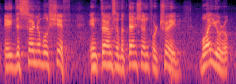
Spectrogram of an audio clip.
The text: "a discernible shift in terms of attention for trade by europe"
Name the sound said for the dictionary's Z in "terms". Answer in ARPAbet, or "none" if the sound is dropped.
S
